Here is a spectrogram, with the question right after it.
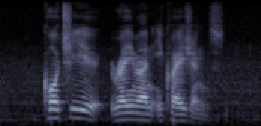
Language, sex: English, male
